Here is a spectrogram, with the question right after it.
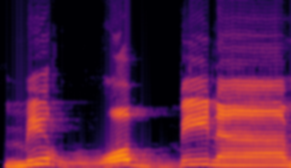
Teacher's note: میم کو را کے ساتھ ملا کے ہم نے ادغام کرنا ہے، درمیان میں نون ساکن کو نہیں پڑھنا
